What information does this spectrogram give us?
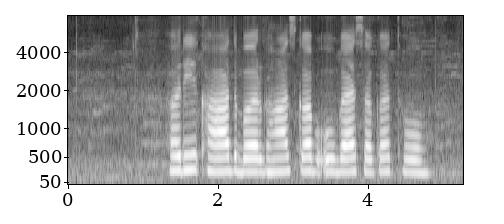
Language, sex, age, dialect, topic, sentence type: Chhattisgarhi, female, 51-55, Northern/Bhandar, agriculture, question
